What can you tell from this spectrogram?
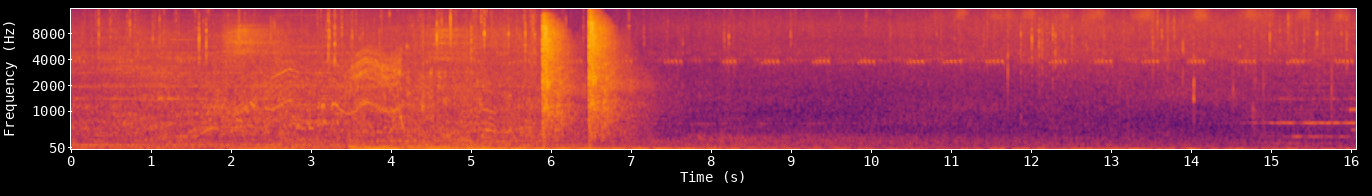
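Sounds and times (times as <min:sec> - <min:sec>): loud sharp crack: 0:00.0 - 0:09.2
low rumbling noise: 0:00.0 - 0:10.9
crickets chirping: 0:07.0 - 0:16.0.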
